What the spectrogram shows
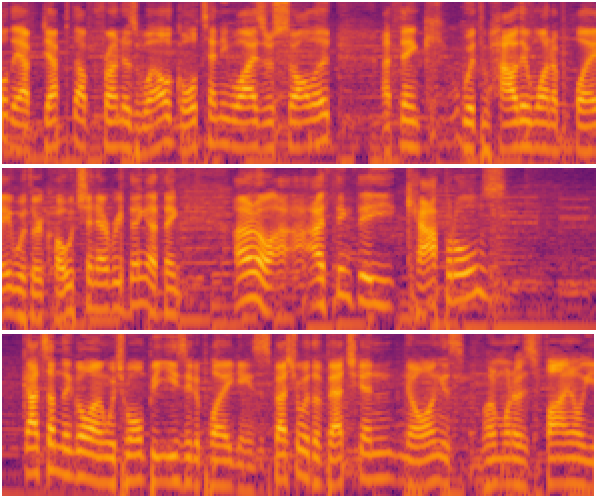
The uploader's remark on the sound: live from Parq Casino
